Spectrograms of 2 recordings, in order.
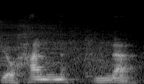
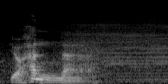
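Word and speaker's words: يوحنا: You have to hear that N double. When you double consonants in Arabic, it has a different effect. You actually stretch them out. The duration of pronunciation is a very important factor in the Arabic language, in both consonants and vowels. In this case, we're talking about a doubled consonant, the N, in Yohanna.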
